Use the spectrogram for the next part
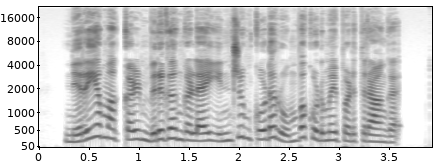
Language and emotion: Tamil, sad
